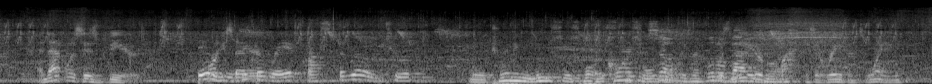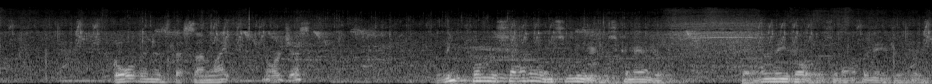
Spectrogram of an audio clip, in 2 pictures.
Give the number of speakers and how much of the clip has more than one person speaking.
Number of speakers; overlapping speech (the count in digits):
4, about 15%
